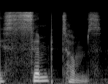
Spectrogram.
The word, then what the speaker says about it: symptoms: 一开头的 I 要念成短母音 I， symptoms， symptoms， symptoms 后面 T-O-M-S 呢，我们要用轻音带过 tums， tums，所以这个字的重音在前面 symptoms， symptoms， and many other symptoms that an addict goes through。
